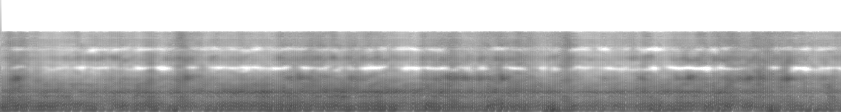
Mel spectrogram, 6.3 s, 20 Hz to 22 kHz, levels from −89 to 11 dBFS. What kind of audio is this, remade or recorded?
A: remade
